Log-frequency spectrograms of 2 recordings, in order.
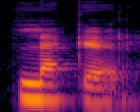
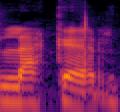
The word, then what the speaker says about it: lekker: Lekker.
